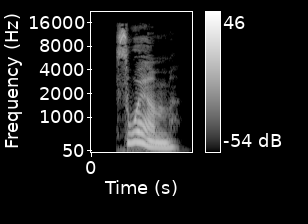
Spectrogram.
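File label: "swim", English word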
